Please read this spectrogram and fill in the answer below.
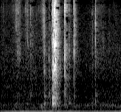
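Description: Tarot cards being handled as a card is drawn from the deck: a few soft card snaps about halfway through, over a low steady hum.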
